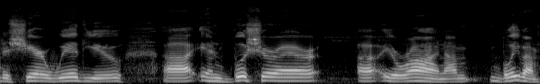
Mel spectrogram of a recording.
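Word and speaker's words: Bushehr: share with you in Buscher air Iran I'm believe I'm pronouncing that right Bush air bu Sh eh are Iran three ships have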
